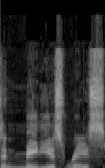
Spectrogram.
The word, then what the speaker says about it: in medias res: It's in medias res. It's no in medias way. res. The S is silent.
